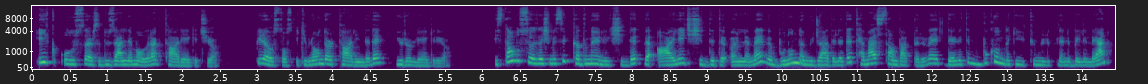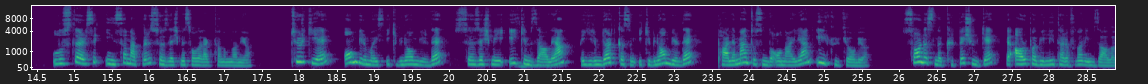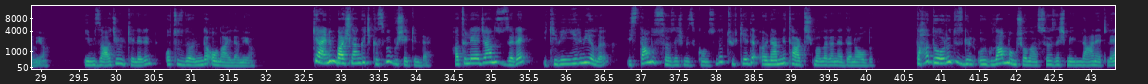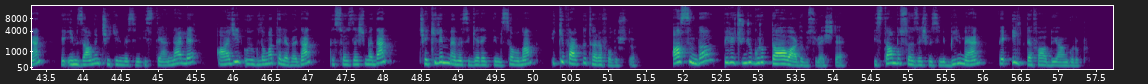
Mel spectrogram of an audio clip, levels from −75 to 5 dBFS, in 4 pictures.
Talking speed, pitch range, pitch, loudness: 130 wpm, 170-245 Hz, 200 Hz, -26 LUFS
